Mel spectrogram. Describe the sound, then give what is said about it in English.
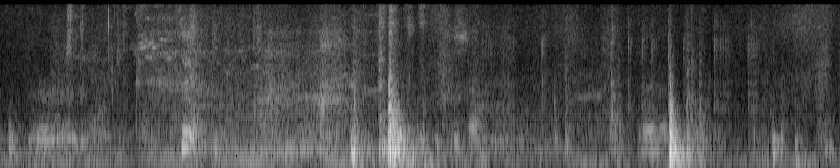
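Several short wooden knocks and clunks of a cupboard door being opened and shut while someone looks in the cupboard for cough medicine, with a louder bang near the end, over a low background hum and faint room noise. “No, maybe some in the cupboard.”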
